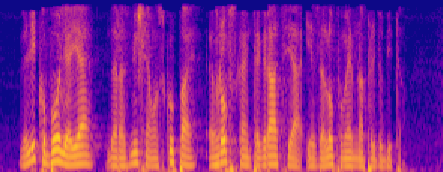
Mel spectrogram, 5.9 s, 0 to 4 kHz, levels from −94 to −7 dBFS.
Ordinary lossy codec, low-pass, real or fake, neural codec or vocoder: MP3, 24 kbps; 3.6 kHz; real; none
